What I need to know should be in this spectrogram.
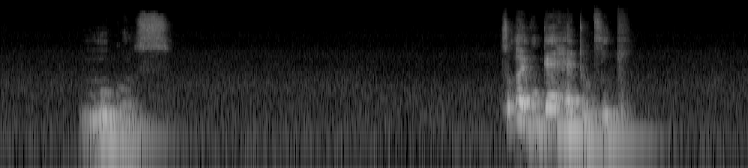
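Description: A man speaks close by in short, calm phrases with pauses.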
